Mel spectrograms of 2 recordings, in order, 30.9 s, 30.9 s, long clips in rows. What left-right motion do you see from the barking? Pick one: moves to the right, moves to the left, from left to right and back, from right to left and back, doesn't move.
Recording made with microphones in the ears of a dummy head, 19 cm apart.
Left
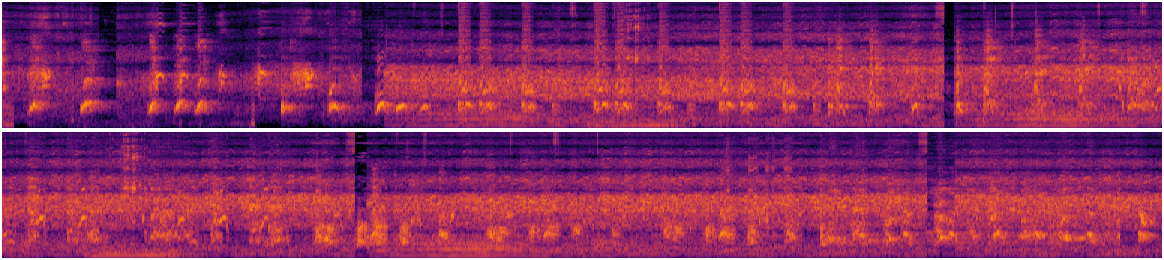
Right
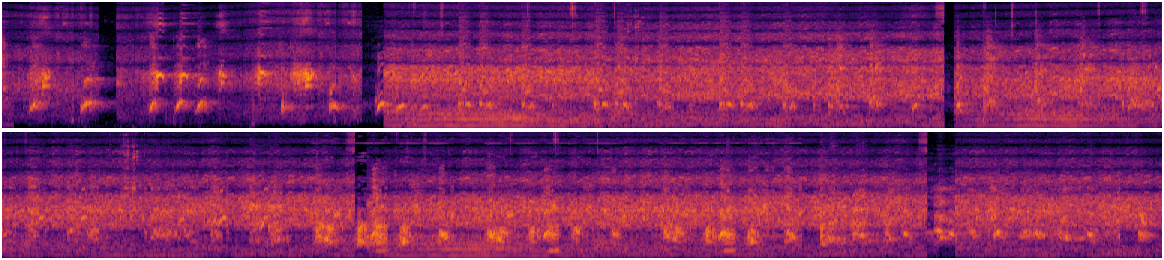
from left to right and back.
